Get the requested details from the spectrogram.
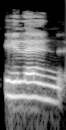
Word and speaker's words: Hélène: Yes, Hélène, the H would be silent, but it's there.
